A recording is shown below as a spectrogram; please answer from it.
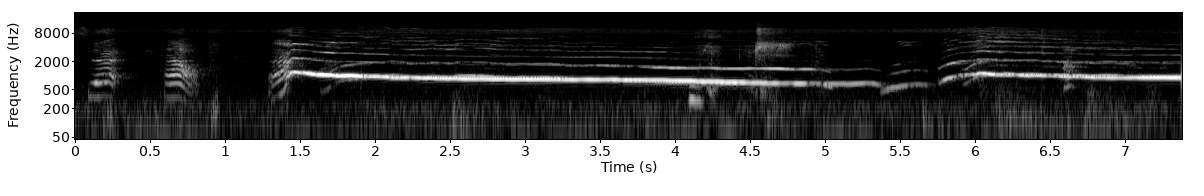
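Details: Dog howling, played to set off other dogs howling; after a few short yelps comes a long, smooth howl that slowly slides downward, then a brief pause and a second howl rising then easing off.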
